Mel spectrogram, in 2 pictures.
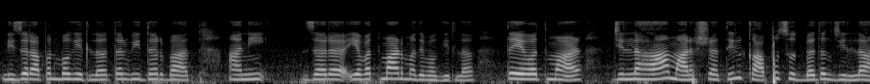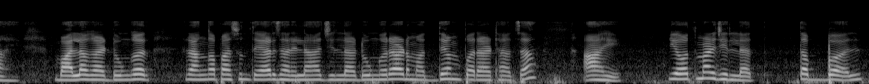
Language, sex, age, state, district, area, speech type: Marathi, female, 45-60, Maharashtra, Yavatmal, urban, spontaneous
